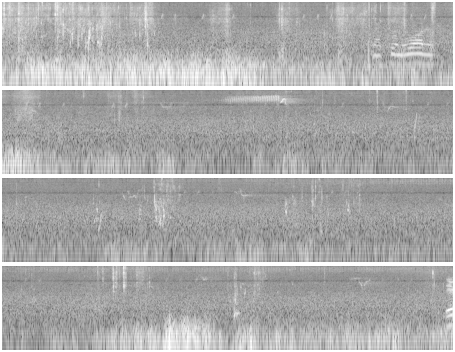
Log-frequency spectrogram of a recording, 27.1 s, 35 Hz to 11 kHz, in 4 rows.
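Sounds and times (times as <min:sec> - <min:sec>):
brook water flowing: 0:00.0 - 0:02.5, 0:11.1 - 0:22.8, 0:23.4 - 0:25.5.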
